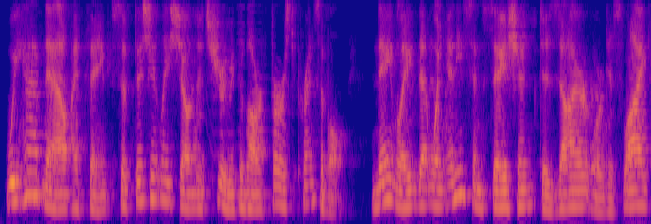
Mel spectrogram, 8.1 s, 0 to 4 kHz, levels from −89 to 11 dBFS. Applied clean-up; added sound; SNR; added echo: neural mask model DeepFilterNet 3.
